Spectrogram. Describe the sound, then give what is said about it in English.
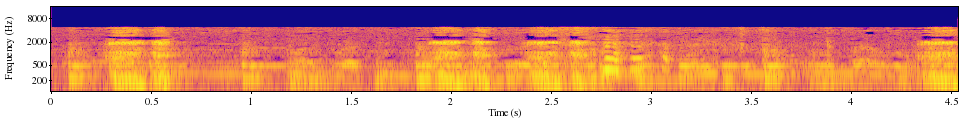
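Bullfrogs croaking in a steady, overlapping chorus of low, throaty croaks that pulse on and off throughout at moderate loudness, with no voices. “Even if it's a lousy album, you don't put bullfrogs over the air for music.”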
